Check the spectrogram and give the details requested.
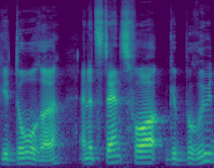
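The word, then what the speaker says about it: Gedore: their names actually mean if you have a wrench saying what you would read maybe as j'adore orchid or is actually pronounced Ghidorah and it stands for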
